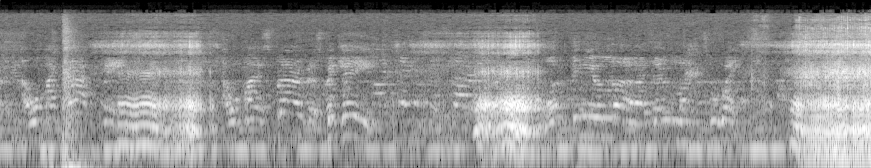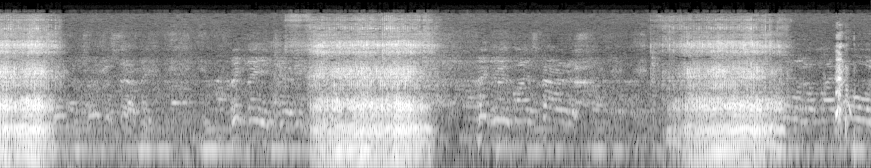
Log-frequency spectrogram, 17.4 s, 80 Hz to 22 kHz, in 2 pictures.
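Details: Loud rattling snores about every four seconds, roughly 16 breaths a minute, from a drunk dad after far too much beer at the local, with quieter talk and faint music in the background; snoring.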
